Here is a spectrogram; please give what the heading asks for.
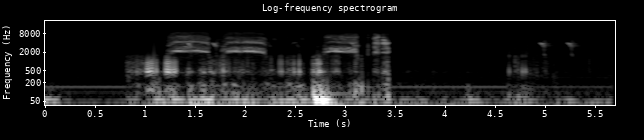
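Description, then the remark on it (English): Several loud, high-pitched bird chirps and squawks burst out in a cluster during the first half, followed by a few fainter short chirps near the end over low background rumble; one chirp comes from one bird and the rest from a bird numbered 5-3. “That was one chirp by him and then some by 5-3.”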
